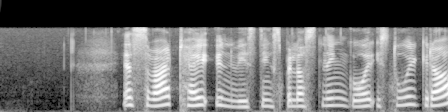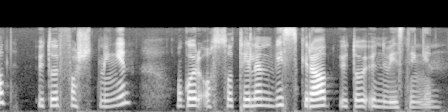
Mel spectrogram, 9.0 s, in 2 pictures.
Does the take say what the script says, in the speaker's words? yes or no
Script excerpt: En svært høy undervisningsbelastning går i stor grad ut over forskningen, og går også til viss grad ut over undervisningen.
no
